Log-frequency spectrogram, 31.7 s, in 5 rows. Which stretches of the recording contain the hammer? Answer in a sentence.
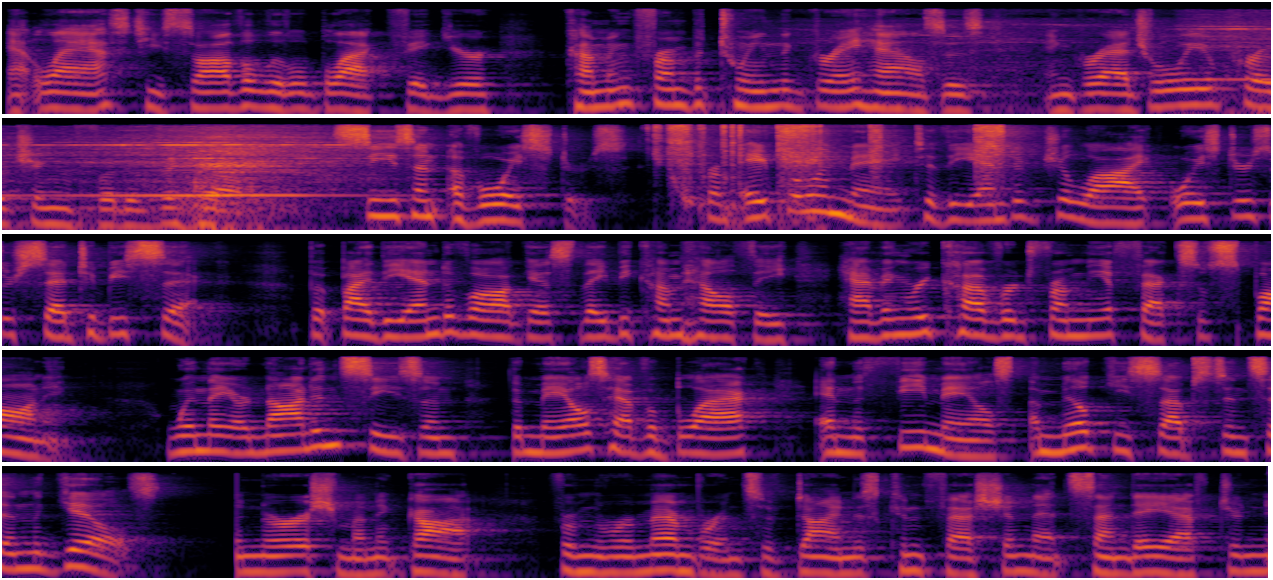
The hammer can't be heard in this clip.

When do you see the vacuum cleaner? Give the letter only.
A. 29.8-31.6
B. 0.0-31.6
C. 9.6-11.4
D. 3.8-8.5
D.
